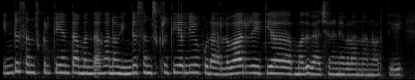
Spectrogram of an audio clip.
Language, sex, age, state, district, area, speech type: Kannada, female, 18-30, Karnataka, Chikkamagaluru, rural, spontaneous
